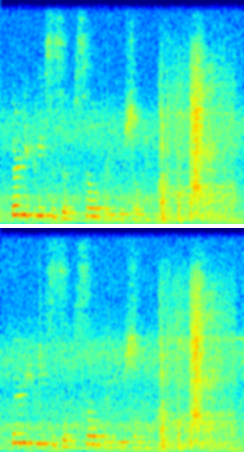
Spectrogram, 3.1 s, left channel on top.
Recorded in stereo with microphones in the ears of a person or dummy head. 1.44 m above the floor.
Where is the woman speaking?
55° left (ahead or behind), 1.2 m; by 1.9 s 5° right (ahead or behind), 2.5 m.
